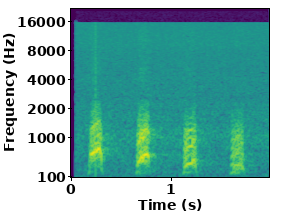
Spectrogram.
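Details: A wild Japanese scops owl, recorded in spring on 20 March 2022, gives its dog-like "barking" call, which in spring signals a mate nearby: four short, hoarse barks about every half second against a quiet background.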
